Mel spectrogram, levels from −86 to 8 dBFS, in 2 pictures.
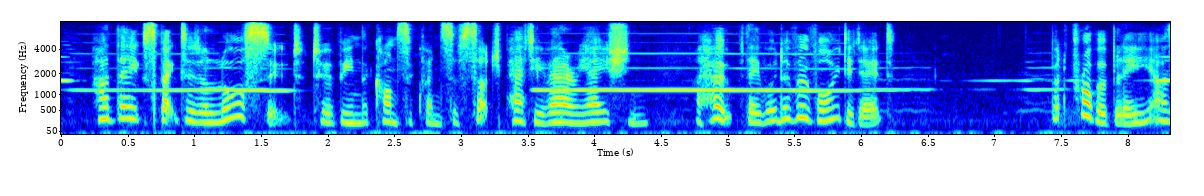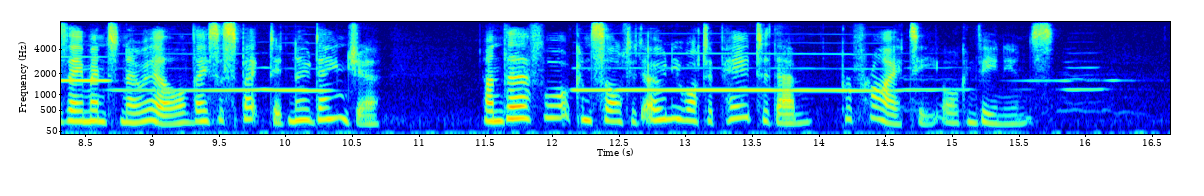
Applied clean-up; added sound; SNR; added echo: none; Wind instrument, woodwind instrument; 7 dB; none.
